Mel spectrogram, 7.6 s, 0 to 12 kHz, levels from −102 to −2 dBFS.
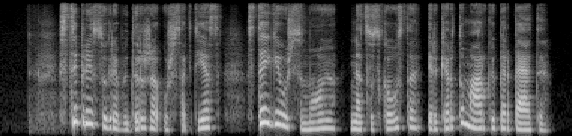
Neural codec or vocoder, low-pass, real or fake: none; 10.8 kHz; real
